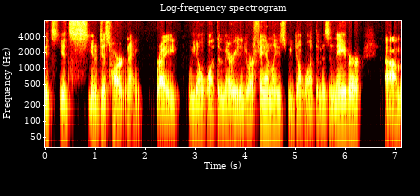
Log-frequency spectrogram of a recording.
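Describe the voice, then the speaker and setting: A man's fairly low-pitched, normal speaking voice at a moderate pace with ordinary pitch variation. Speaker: physician presenter. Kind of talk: webinar presentation.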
